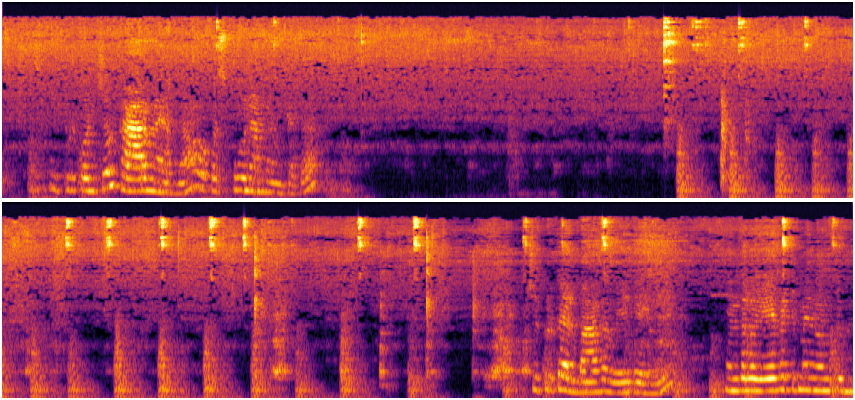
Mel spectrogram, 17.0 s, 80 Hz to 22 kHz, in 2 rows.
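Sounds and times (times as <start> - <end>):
spatula scraping against pot: 10.6 - 17.0.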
